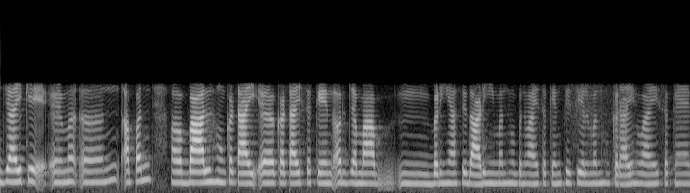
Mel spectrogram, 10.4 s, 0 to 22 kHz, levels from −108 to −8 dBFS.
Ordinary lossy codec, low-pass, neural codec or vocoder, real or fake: none; 3.6 kHz; none; real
